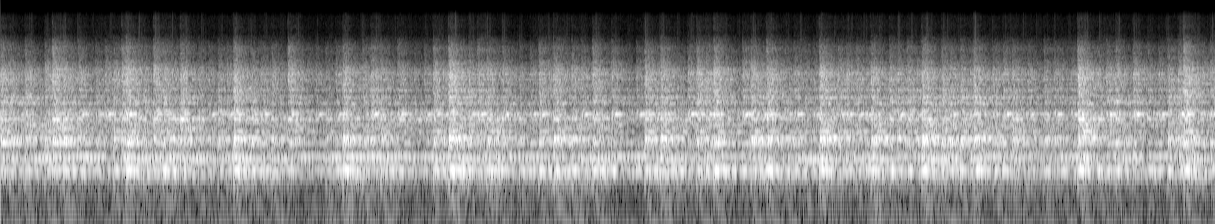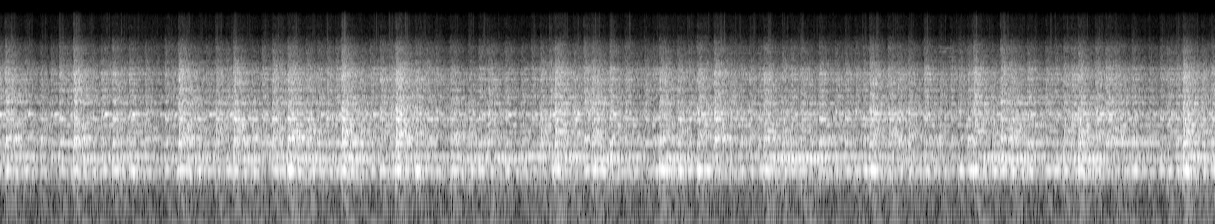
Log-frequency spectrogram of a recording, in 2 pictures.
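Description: Djembe struck with a pair of drumsticks, playing a Durga Puja beat: fast, dense, unbroken stick strokes with the drumhead ringing steadily underneath.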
